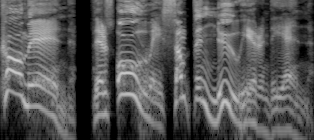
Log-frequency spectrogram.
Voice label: Innkeeper Male Dwarf Greeting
